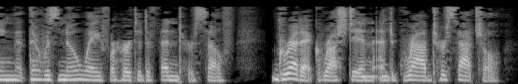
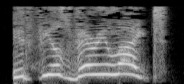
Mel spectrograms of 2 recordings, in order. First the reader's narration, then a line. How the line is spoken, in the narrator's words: he shouted triumphantly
